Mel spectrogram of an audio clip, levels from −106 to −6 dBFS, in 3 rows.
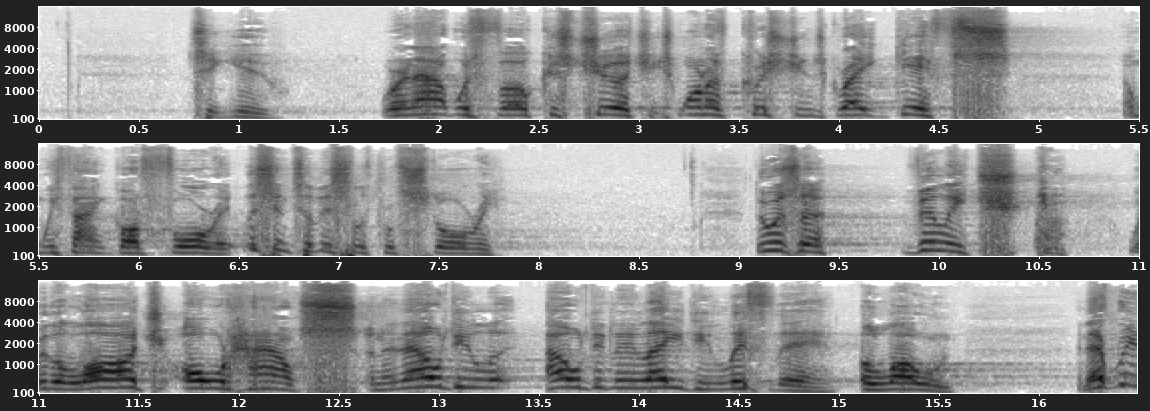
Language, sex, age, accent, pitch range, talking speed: English, male, 50-69, British, 205-270 Hz, 155 wpm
